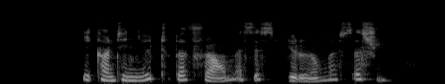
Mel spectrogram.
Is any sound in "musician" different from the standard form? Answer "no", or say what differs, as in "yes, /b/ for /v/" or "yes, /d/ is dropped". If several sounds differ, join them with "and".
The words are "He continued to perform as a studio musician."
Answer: yes, /s/ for /z/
